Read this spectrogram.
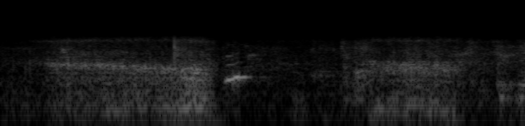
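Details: Harsh, raspy snoring from a sleeping person on two breaths, with a brief whistling squeak between them.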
